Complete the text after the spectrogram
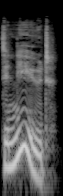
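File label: "denude", British English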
